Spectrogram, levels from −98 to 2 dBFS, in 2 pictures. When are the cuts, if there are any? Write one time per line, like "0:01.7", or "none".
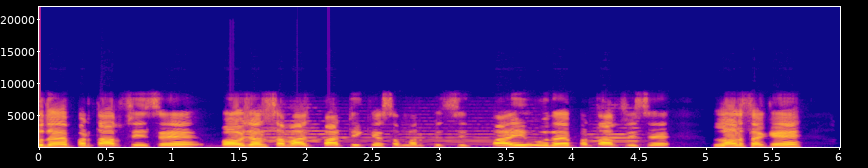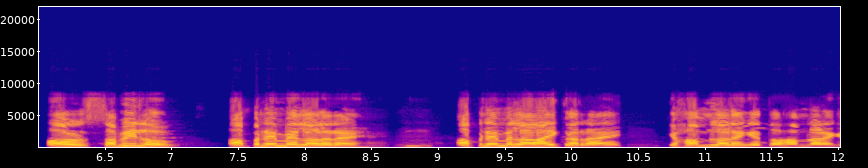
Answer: none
